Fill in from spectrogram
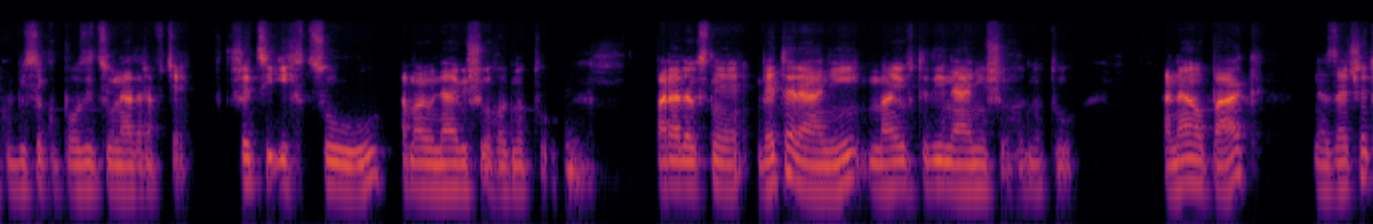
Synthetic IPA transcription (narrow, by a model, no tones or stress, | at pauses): kuʋisɔkupɔziːt͡siunad̪ɾafcɛ̰ | fʃɛt̪t͡siʔixːt͡suːamajuːnajʋiʃɪṵɦɔd̪nɔt̪u | paɾad̪ɔksɲɛʋɛt̪ɛɾaːɲimajuːft̪ɛd̪inajɲiʃɪṵɦɔd̪̚nɔt̪u | anaɔpak | nazat͡ʃɪat̪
